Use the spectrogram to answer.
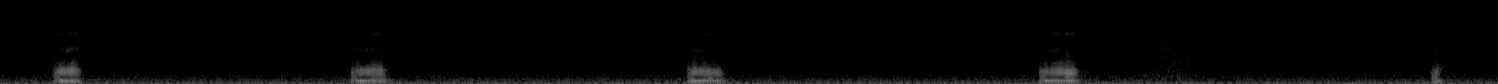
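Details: Snoring: soft, regular snores about every three to four seconds, roughly 17 breaths a minute, over a steady background hiss.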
